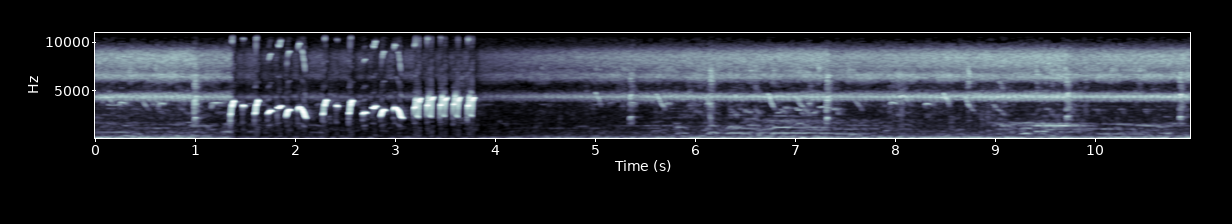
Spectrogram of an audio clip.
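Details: Black-crested bulbul singing loudly as a master song for training other birds: a fast burst of sharp, repeated chirped notes for about two seconds, then steady shrill insect buzzing with faint distant bird calls.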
